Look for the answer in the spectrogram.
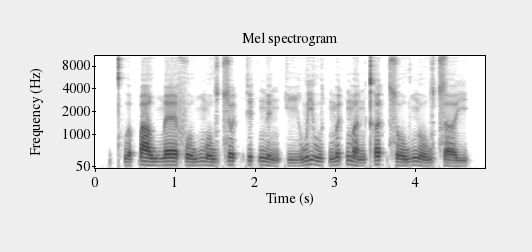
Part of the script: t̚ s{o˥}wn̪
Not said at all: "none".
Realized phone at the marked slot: o˨˧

